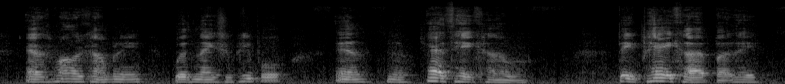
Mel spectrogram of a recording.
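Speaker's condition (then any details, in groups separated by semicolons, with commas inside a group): Brain injury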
